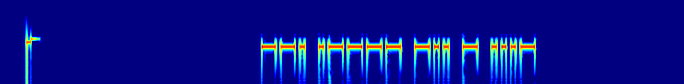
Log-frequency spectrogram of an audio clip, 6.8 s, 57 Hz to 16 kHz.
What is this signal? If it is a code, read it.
Morse code, heard as a keyed tone, about 25 wpm, 700 Hz. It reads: G1DTV
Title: DXCC-100 Call Signs - 5 Characters - 25wpm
